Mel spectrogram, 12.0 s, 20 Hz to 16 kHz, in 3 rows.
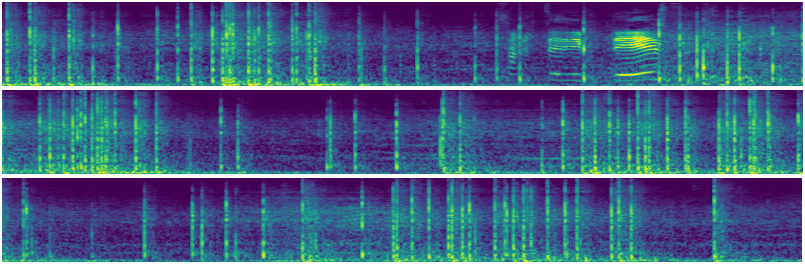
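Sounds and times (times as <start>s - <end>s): fireworks cracks and bangs: 0.0s - 12.0s.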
